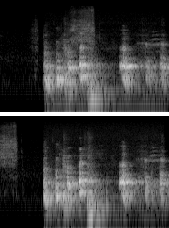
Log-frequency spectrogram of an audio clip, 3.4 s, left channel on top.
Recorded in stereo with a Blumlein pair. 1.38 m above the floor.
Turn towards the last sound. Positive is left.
turn(degrees=-55)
